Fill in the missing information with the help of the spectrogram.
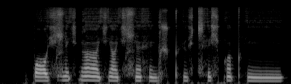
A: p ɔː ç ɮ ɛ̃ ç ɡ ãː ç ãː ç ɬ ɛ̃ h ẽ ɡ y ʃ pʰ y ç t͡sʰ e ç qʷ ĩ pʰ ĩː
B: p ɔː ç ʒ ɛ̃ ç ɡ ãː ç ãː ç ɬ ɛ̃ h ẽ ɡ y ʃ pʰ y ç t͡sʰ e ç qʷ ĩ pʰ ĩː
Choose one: A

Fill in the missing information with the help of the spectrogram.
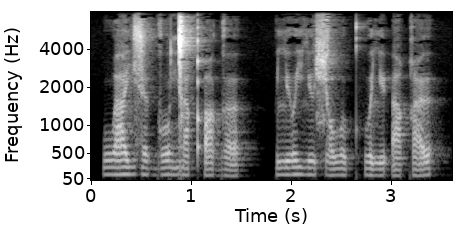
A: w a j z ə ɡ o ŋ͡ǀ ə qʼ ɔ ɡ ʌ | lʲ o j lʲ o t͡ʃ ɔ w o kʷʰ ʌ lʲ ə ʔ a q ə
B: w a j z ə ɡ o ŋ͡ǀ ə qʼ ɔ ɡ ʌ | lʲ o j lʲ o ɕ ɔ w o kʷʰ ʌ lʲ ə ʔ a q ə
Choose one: B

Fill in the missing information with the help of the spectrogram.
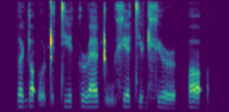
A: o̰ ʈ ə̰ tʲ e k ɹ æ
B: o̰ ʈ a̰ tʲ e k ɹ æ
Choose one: A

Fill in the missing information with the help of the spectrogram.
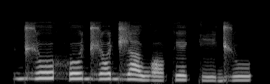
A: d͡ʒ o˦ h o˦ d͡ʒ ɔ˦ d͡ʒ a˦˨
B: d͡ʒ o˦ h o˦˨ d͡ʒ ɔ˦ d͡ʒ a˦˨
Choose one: A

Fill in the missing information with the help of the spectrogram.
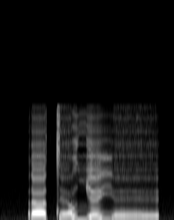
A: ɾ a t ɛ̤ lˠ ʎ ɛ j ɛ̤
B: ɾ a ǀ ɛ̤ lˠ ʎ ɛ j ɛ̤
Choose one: A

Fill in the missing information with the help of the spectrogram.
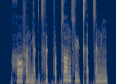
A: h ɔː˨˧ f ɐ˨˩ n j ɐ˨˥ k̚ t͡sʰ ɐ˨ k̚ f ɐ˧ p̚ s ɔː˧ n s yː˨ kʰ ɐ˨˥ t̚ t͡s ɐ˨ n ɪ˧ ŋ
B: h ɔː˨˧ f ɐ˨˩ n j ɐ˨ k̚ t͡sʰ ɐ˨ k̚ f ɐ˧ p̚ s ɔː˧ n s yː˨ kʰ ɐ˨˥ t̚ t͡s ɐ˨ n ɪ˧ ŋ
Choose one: A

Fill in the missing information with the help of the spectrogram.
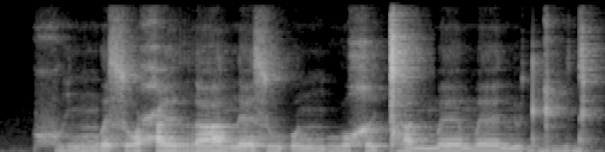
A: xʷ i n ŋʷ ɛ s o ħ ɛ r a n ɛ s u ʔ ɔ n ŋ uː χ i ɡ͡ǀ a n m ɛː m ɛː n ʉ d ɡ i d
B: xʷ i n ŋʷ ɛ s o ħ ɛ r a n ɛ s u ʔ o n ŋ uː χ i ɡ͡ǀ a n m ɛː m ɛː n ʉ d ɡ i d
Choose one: B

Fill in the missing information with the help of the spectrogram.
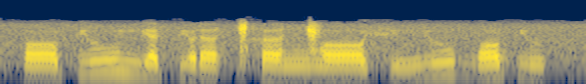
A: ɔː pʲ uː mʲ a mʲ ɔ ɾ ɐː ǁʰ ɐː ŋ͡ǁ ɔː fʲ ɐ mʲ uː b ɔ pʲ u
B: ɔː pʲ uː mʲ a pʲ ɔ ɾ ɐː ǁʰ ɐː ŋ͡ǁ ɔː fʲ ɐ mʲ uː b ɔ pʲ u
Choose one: B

